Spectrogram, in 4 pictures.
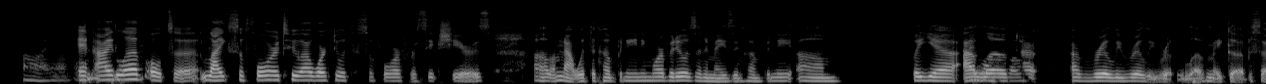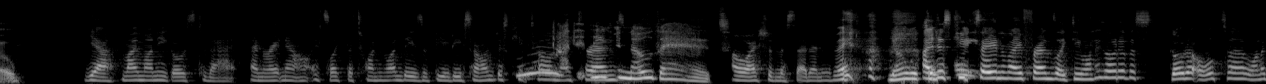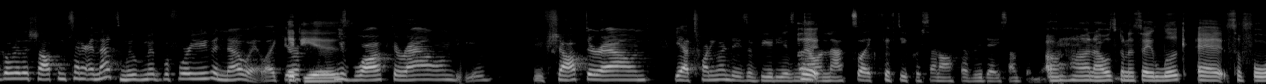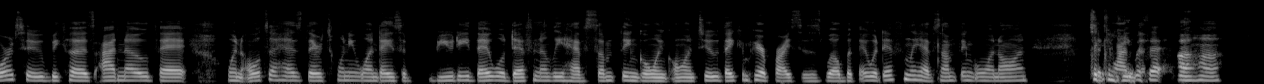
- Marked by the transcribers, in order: other background noise; other noise; laughing while speaking: "anything"
- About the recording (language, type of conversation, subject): English, unstructured, How can you make moving with others easy, social, and fun?
- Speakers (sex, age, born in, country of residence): female, 30-34, United States, United States; female, 40-44, United States, United States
